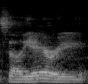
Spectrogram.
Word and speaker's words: Salieri: I'd say what resonates for me with Scaliari. When I look at Scaliari and I see... – Salieri. – Salieri.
